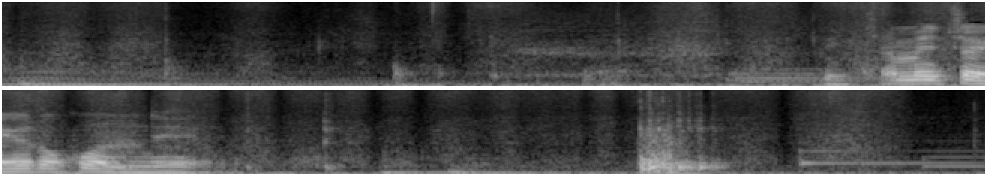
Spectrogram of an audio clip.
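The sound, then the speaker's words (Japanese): A cloth wipes across a table in soft, repeated rubbing swishes, steady and fairly quiet, while a person talks briefly over the middle and near the end. “あすいません今台拭いてます”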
